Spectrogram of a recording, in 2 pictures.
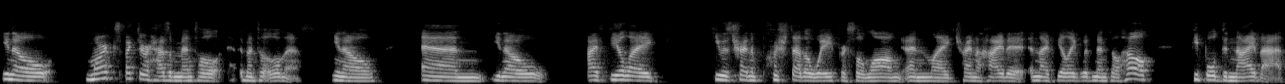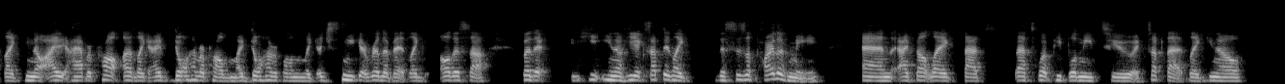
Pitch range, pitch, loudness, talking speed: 170-195 Hz, 180 Hz, -22 LUFS, 245 wpm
